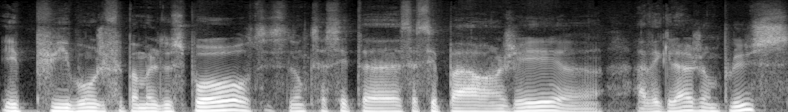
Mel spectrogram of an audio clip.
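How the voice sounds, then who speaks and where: A man at medium pitch with a dark, mellow tone, very slow pace and fairly even intonation against a quiet background. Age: 70s. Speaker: patient. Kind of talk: testimony. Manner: halting.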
